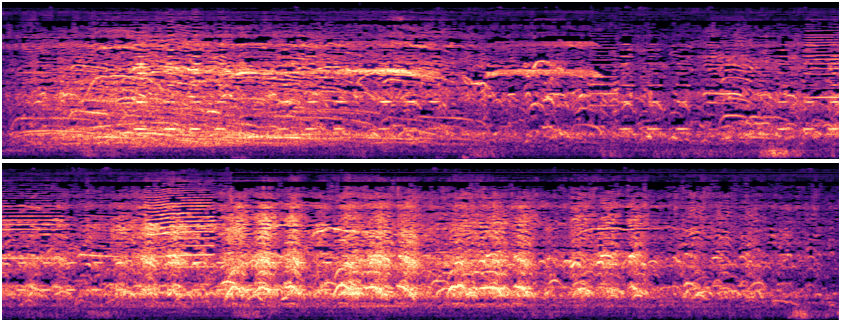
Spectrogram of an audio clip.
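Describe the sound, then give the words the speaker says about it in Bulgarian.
A large crowd of protesters shouts and yells continuously, many voices overlapping in a loud, rough roar that swells and surges, with occasional sharper cries rising above the din. “Колеги, ако смятате, че с викане ще постигнем някакъв резултат, давайте да викаме.”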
